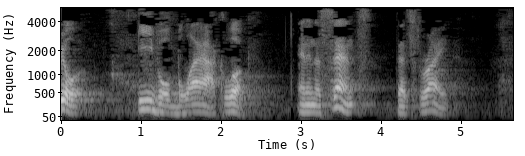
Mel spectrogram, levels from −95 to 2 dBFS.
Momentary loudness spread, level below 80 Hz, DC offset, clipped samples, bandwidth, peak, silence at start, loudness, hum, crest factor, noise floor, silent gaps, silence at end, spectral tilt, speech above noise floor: 16 LU; -74 dBFS; under 0.1%; under 0.1%; 5.4 kHz; -12 dBFS; 0 s; -31 LUFS; none; 20 dB; -66 dBFS; none; 0.8 s; -7.5 dB/octave; 37 dB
